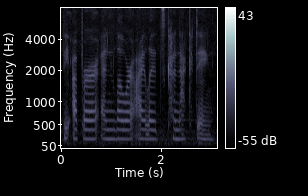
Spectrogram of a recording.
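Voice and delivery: calm, unhurried meditation guide with long pauses; soothing, measured meditation voice; guided meditation. Real, not acted. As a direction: guide them gently into stillness, leaving space between phrases.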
